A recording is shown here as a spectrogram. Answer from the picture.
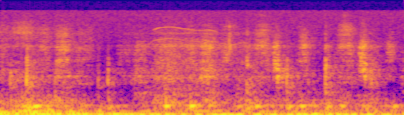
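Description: Near silence, with the faint scratching and tapping of a stylus writing on a drawing tablet.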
